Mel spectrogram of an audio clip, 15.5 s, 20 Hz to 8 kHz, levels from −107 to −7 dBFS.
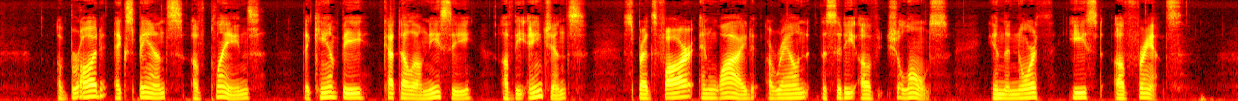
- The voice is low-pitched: Yes, low, 125 Hz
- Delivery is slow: Yes, slow, 100 wpm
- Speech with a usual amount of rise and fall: Yes, average, 3.1 semitones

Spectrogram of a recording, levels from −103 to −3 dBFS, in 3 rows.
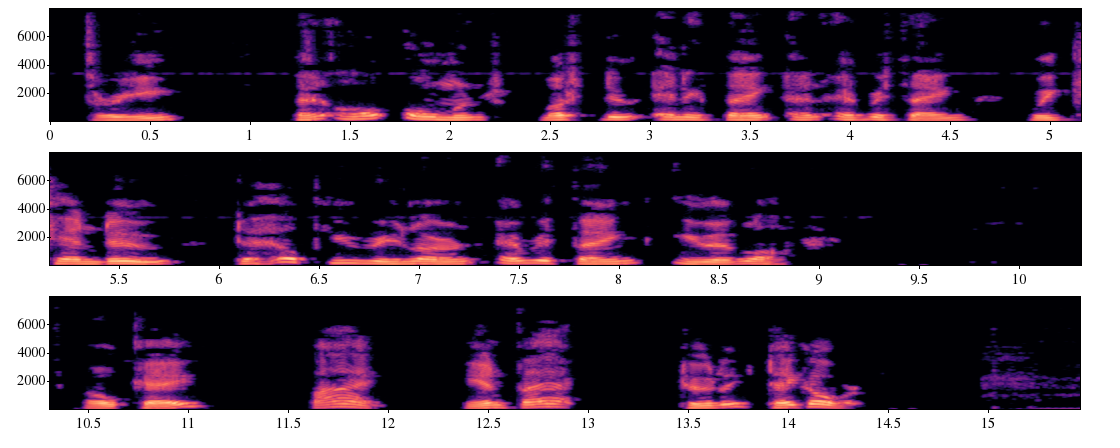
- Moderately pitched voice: Yes, medium, 145 Hz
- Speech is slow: Yes, slow, 105 wpm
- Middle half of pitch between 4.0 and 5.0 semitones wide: No, average, 3.5 semitones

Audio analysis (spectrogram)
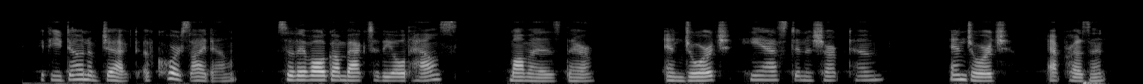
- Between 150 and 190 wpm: Yes, average, 170 wpm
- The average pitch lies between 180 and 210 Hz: Yes, medium, 185 Hz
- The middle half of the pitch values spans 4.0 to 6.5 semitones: No, average, 2.8 semitones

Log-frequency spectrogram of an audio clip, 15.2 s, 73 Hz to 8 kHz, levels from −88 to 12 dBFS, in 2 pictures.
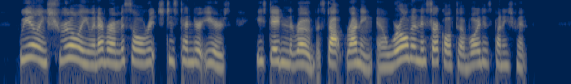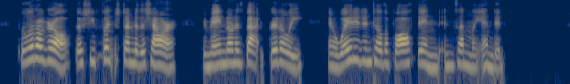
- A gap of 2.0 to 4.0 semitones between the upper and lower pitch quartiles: Yes, average, 3.3 semitones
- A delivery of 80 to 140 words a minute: No, average, 195 wpm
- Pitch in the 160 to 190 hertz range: No, high, 235 Hz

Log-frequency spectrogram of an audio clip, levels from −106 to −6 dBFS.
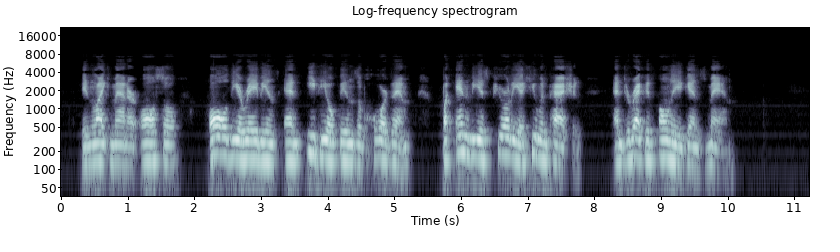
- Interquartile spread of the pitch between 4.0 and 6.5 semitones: No, average, 3.0 semitones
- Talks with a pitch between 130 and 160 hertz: Yes, medium, 140 Hz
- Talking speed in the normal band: No, slow, 125 wpm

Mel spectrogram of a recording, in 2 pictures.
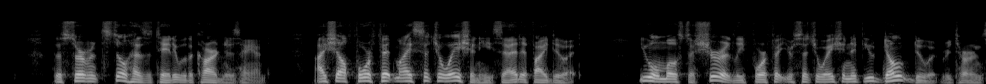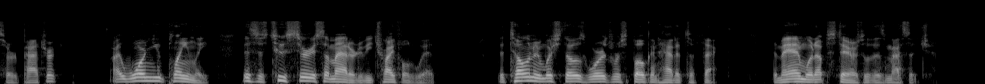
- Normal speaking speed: No, fast, 210 wpm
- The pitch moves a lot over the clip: Yes, wide, 7.7 semitones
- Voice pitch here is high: No, low, 125 Hz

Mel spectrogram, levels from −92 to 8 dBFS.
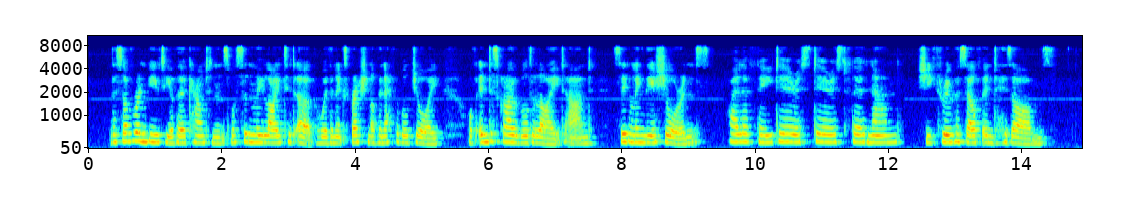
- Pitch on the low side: No, high, 205 Hz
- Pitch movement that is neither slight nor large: No, narrow, 2.2 semitones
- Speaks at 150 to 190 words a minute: No, average, 140 wpm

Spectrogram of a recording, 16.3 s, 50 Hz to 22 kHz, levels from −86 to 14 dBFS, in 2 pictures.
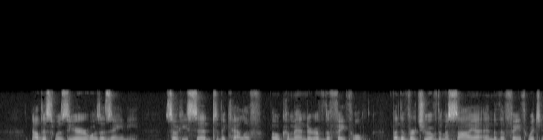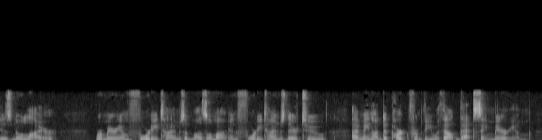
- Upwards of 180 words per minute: Yes, average, 190 wpm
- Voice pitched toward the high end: No, low, 125 Hz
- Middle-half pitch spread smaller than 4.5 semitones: No, average, 5.0 semitones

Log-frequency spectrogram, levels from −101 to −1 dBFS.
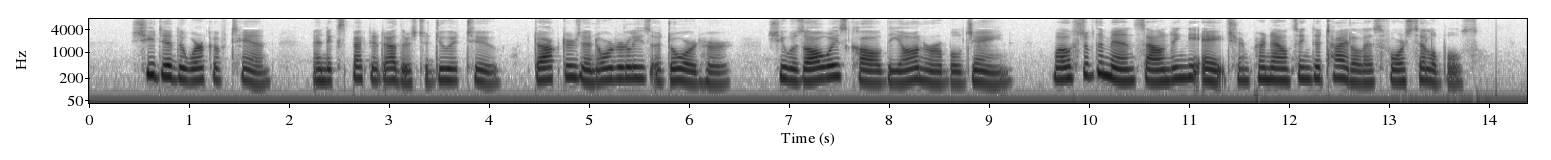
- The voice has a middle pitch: Yes, medium, 175 Hz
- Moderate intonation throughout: Yes, average, 3.2 semitones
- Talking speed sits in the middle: Yes, average, 165 wpm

